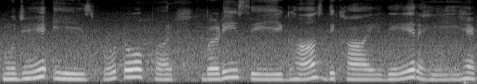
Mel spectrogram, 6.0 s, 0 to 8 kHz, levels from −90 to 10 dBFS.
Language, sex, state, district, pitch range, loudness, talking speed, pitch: Hindi, female, Madhya Pradesh, Umaria, 180-220 Hz, -16 LUFS, 110 wpm, 190 Hz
